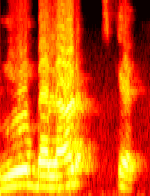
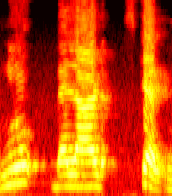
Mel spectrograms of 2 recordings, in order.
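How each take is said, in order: First: "New Ballard scale" repeated slowly and louder, every word spaced out; slow emphatic repeat. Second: Said in the usual way. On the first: Shown as a demonstration. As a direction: spell it out slowly for the class so it sticks.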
